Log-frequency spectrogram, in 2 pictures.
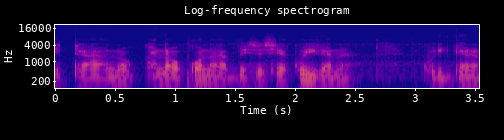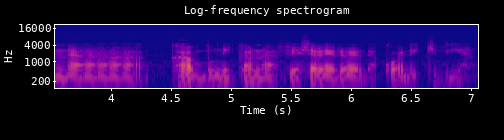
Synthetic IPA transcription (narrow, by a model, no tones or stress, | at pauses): etaːnɔkanaːkɔnabɛsɛsiakoiɣanakoɾiɡanana | kabunikanafjaʃaɾaeɾoɛdakwa̰dekiðia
